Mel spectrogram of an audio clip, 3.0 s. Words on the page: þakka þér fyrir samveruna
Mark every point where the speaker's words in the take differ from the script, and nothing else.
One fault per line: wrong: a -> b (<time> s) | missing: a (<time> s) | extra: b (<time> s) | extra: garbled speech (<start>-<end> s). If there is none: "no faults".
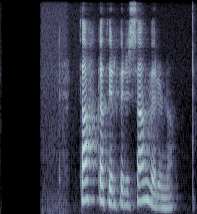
no faults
